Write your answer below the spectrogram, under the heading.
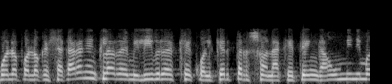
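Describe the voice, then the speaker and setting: A woman with a normal speaking voice talks at a fairly quick pace. Her pitch sits fairly high, and her intonation is fairly even. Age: 40s. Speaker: flamenco expert and author. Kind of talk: interview. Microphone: connection problems.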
